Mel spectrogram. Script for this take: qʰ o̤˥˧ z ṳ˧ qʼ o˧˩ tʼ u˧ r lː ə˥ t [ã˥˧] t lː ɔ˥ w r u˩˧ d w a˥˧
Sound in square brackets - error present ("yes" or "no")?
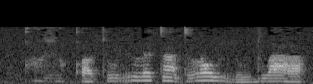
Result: no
